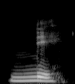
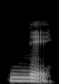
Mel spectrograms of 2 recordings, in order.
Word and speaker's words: nez: So if it ends in EZ, it's E, so it's un nez, un nez.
